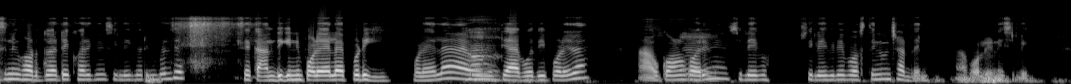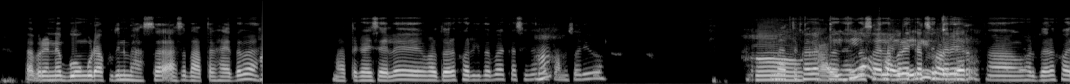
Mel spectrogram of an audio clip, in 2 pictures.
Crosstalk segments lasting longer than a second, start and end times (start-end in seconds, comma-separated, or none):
18.5-20.4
